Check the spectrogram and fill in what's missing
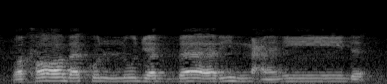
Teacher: الإمالة الكبرى النميل حركة الخاء قريبة إلى الكسرة، والألف قريبة إلى الياء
